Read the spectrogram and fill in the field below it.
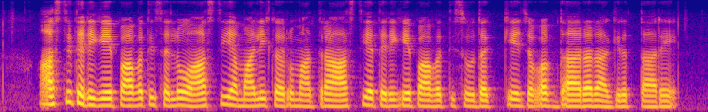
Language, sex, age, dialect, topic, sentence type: Kannada, female, 46-50, Mysore Kannada, banking, statement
